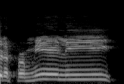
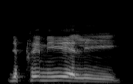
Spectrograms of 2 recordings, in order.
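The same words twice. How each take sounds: First: Said in the usual way. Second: Softer, lower attempt at an English accent. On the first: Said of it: "I was fixing to do it". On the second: Shown as a demonstration. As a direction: try a British pronunciation, low and quiet. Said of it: "they talk with that English accent".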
